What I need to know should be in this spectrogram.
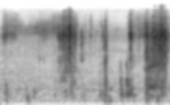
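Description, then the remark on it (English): Papery rustling and riffling in a few uneven bursts as a small stack of question cards is shuffled by hand, with brief scraping swishes and no talking. “Let's shuffle them up. Shuffle them up.”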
